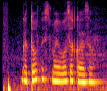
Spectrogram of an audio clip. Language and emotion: Russian, neutral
